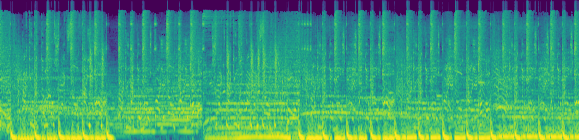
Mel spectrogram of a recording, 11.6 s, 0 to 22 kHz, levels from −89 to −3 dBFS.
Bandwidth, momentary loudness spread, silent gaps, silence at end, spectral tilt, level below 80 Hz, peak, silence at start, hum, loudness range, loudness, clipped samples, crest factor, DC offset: 17.5 kHz; 3 LU; none; 0 s; -4 dB/octave; -8 dBFS; 0 dBFS; 0 s; none; 2 LU; -9 LUFS; 0.5%; 6 dB; under 0.1%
